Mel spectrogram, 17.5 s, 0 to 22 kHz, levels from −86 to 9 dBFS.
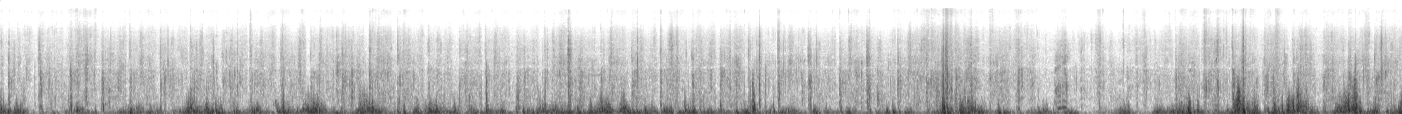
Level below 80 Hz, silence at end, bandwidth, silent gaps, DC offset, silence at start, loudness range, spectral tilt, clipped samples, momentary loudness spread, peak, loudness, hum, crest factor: -26 dBFS; 0 s; 8.8 kHz; none; under 0.1%; 0 s; 5 LU; -8.5 dB/octave; under 0.1%; 13 LU; 0 dBFS; -23 LUFS; none; 22 dB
